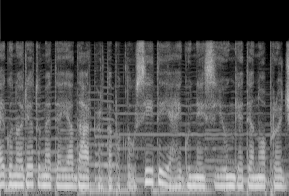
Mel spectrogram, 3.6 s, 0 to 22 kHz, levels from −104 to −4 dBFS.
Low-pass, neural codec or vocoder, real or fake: 9.9 kHz; none; real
